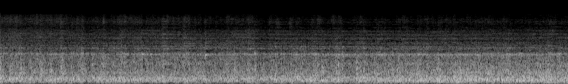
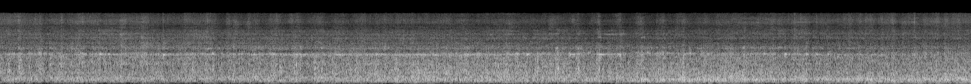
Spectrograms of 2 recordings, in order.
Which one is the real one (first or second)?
first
